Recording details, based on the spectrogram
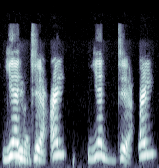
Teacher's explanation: یج قلقلہ کرنا، پھر عین لام زبر ال، جزم سکون. یج میں قلقلہ ہو رہا، عین لام زبر ال میں نہیں ہو رہا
